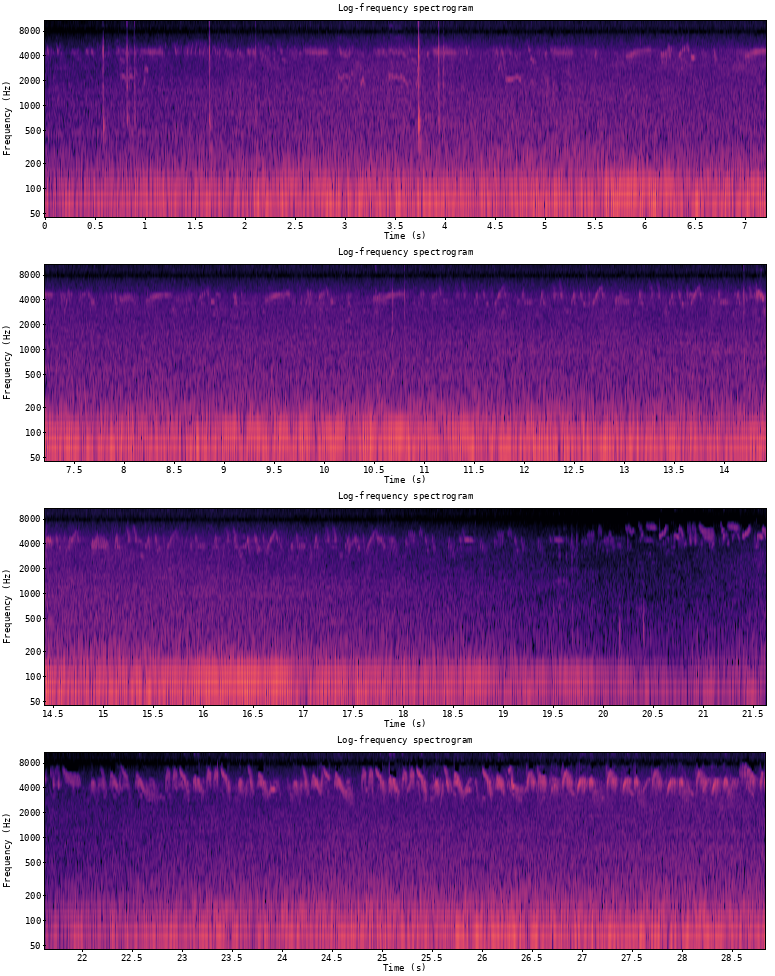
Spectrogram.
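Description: Birds chirping in many short, high calls that grow thicker near the end, over a steady low rumble.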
